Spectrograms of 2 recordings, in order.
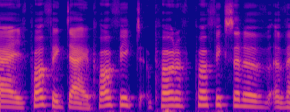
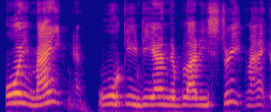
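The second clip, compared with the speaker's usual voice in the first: loud, high, hammed-up Aussie bloke; over-the-top Australian streamer voice; mock Australian accent; 7 semitones higher, 7 dB louder than usual. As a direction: ham up an Australian drawl on the street. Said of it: "doing it in Australia would be like".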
